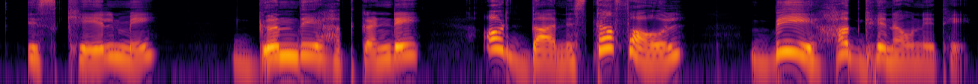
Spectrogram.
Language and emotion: Urdu, disgusted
